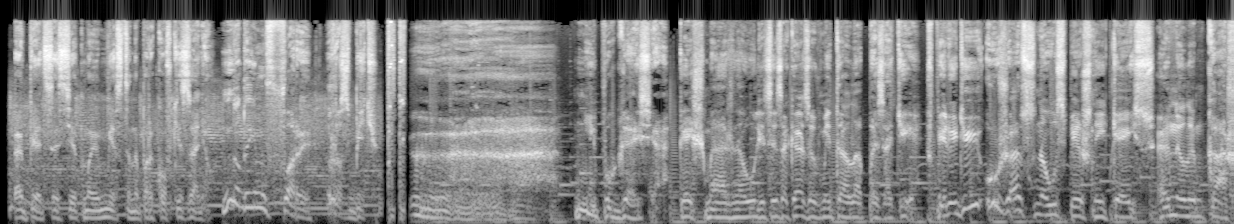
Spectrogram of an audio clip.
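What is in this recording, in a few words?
Russian male character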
